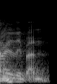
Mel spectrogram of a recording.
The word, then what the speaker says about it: Marylebone: It's on Regent Street, and it's situated in the district of Marylebone. Did I say that right? – Marylebone. Yeah.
